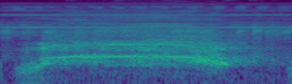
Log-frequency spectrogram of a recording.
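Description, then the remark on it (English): A forest elephant lets out one long, low rumbling call lasting about three seconds, steady and resonant, over a constant droning background of forest hum. “this forest elephant piece is especially moving because you can literally feel the vibrations in your body.”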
